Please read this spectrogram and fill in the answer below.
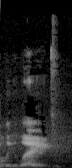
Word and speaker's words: Elaine: I can handle Elaine. Rhymes with pain.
